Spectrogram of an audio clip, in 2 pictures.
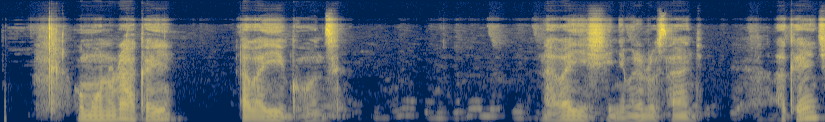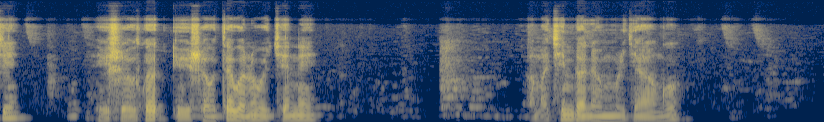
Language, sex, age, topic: Kinyarwanda, male, 18-24, health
